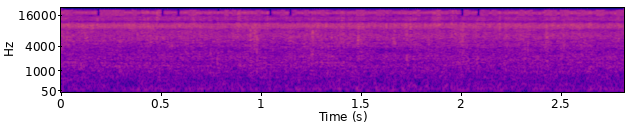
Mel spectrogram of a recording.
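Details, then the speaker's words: Drip irrigation system on a hillside terrace planter: steady hissing spatter as water sprays from a big leak in the main drip line, before repair with a push-in connector. "oh no we've got a big leak coming out of this main line on the drip"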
